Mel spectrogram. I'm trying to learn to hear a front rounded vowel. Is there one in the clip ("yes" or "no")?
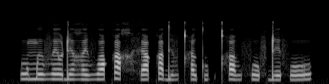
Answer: yes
